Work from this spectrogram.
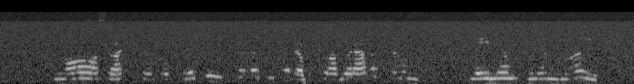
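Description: An echo canceller likely failed to strip the far end's loudspeaker playback out of the microphone signal, so the other side's voice is leaking through for the whole clip. It sits well beneath the talker, around 15 dB down, as a faint second voice.

When both sides talk at once, the same canceller likely cannot tell the near talker from the returning echo and pulls the whole signal down, suppressing speech in double talk. The talker dips by roughly 10 dB from 0.52 to 1.93 s, 2.35 to 2.57 s, 2.77 to 3.02 s and 3.21 to 4.16 s. The dips are shallower, around 5 dB, from 4.67 to 4.78 s and 5.25 to 6.03 s. Within the longer spans, the voice ducks only in patches, not for the whole stretch.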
